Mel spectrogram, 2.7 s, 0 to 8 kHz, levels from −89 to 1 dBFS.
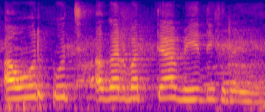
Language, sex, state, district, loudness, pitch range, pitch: Hindi, female, Uttar Pradesh, Saharanpur, -20 LUFS, 245-275 Hz, 265 Hz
